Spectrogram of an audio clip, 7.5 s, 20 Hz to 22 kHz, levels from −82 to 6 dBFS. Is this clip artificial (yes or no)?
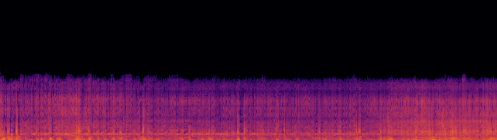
yes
